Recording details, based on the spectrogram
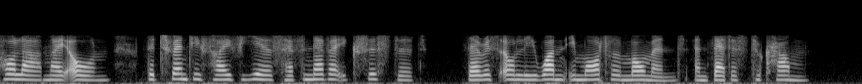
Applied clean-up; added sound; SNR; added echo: none; none; none; none.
